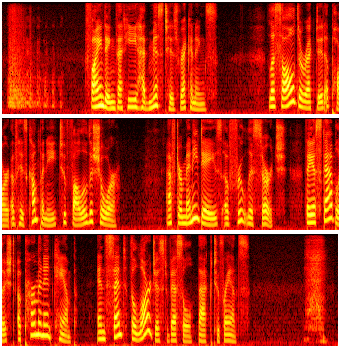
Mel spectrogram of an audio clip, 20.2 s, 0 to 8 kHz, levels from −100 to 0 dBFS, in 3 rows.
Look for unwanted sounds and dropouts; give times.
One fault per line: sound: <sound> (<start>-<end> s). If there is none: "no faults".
sound: laugh (0.1-1.3 s)
sound: sniff (19.5-20.0 s)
